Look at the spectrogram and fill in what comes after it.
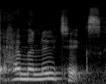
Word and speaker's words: hermeneutics: Apart from his scholarly expertise in Quranic, hermeneutics.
